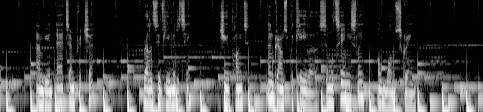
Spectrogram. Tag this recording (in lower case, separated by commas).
music, speech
